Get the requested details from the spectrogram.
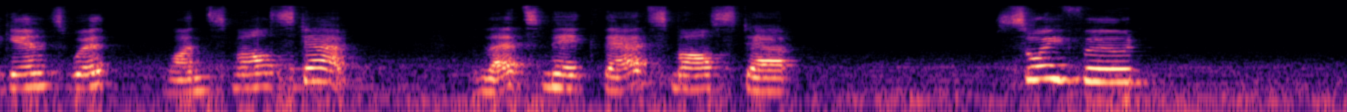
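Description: A woman talks calmly and cheerfully to the listener, close to the microphone.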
